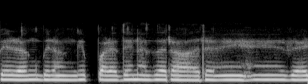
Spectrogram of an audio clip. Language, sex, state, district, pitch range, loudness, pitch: Hindi, female, Maharashtra, Aurangabad, 205-215 Hz, -14 LUFS, 210 Hz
